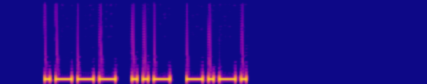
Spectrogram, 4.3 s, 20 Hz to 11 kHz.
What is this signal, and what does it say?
Morse code, heard as a keyed tone, about 22 wpm, 700 Hz. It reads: JUC
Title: USA Call Sign Postfixes - 3 Letters 22wpm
